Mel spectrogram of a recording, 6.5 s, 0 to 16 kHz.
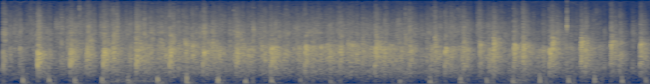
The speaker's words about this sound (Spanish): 3 months. 3 months. Un aplauso.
